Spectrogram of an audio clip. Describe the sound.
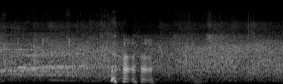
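An audience claps steadily throughout, a dense, even wash of applause, with a brief voice calling out partway through.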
